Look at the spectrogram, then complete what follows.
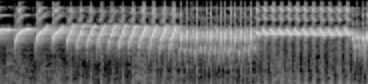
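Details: Canary song used as a training recording to stimulate young canaries and birds that have stopped singing: quick rising swept notes run into a fast high rattling trill, then a shift to lower rolling notes near the end.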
